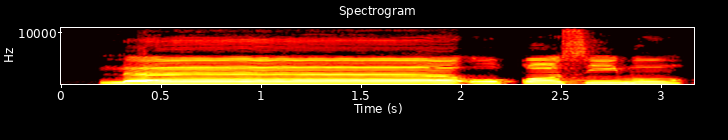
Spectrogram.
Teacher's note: La uqsimu ada pelajaran Mad Jaiz Munfasil. Mad Thobi'i bertemu dengan hamzah dalam kalimat yang berbeda, sehingga dibaca sepanjang 2 atau 5 harakat.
